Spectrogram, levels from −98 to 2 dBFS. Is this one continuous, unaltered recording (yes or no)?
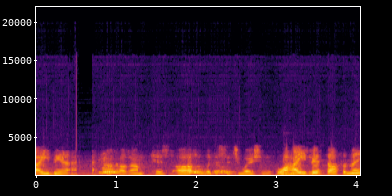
yes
